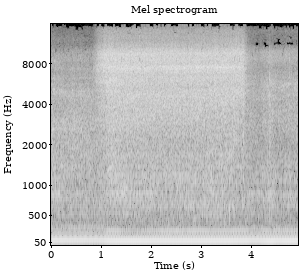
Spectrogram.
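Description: A chainsaw bar buzzes loudly through a log.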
